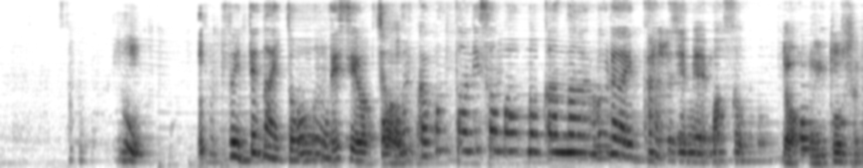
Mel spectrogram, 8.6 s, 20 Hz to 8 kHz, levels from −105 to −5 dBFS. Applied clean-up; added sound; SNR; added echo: neural mask model DeepFilterNet 3.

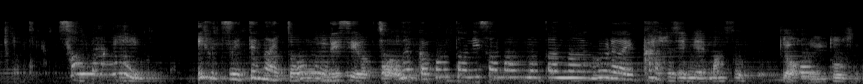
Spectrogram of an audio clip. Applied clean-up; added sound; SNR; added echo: neural separator model SepFormer DNS4.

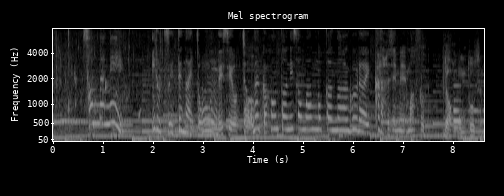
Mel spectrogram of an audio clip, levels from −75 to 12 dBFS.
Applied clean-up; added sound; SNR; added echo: none; none; none; none.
